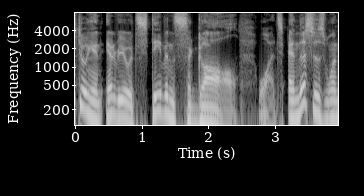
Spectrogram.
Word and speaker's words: Seagal: So, I was doing an interview with Steven Seagal once, and this is when he first came out. You know, this people were still mispronouncing his name. Steven Seagull. Now, it's Seagal.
